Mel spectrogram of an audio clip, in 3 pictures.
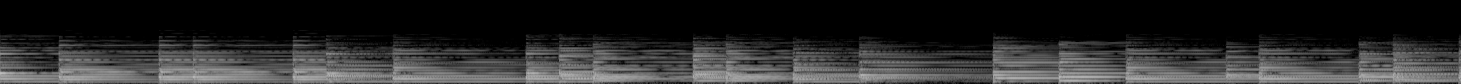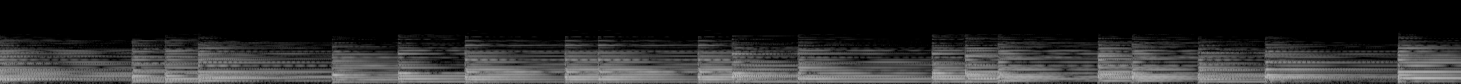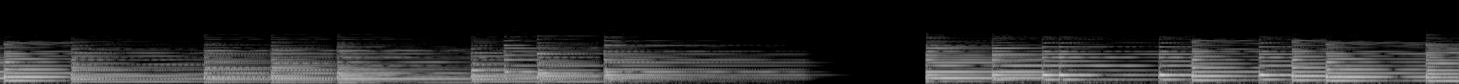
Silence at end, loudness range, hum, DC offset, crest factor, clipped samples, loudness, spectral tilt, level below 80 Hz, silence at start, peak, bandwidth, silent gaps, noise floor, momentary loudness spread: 0 s; 5 LU; none; under 0.1%; 16 dB; under 0.1%; -26 LUFS; -11.5 dB/octave; -56 dBFS; 0 s; -8 dBFS; 4.5 kHz; 38.43-38.47 s; -90 dBFS; 12 LU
